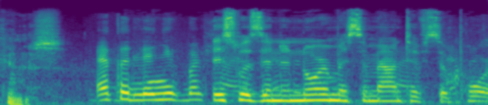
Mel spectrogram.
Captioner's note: speaking in foreign language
